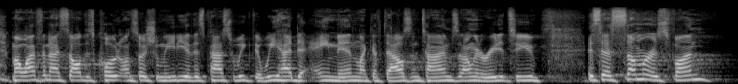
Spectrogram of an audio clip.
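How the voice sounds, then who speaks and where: With noticeable background noise, a speaker with an American accent talks at a very fast pace. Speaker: pastor. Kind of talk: sermon.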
